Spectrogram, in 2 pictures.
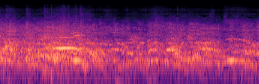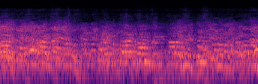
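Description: Crowd of ringside boxing spectators chattering and shouting, many voices overlapping. It is loudest about a second in and then settles lower.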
